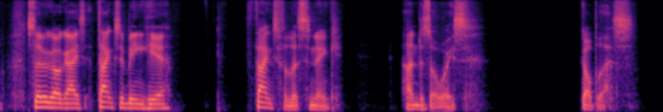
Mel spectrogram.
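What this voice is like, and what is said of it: Tired, worn-out voice. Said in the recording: “I'm tired. I need to rest. My voice is going.”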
